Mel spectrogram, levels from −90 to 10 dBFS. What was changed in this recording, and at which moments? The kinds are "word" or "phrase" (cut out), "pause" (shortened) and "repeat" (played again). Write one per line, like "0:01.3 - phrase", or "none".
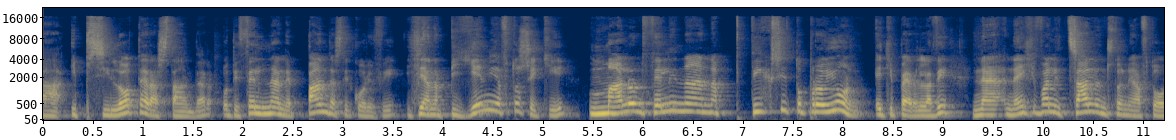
0:05.4 - pause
